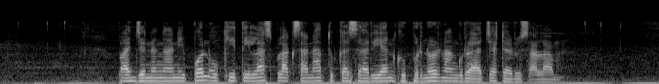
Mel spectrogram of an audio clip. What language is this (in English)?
Javanese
